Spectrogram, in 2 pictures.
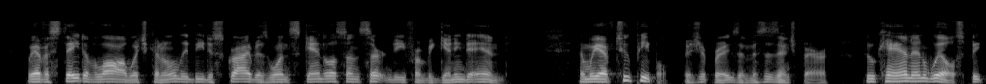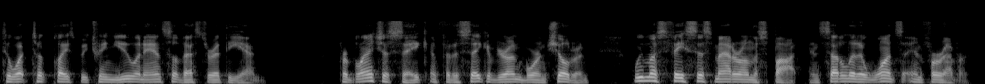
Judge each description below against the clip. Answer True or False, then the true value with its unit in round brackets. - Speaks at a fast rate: True (220 wpm)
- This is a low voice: True (115 Hz)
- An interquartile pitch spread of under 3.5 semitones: False (3.8 semitones)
